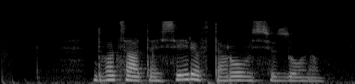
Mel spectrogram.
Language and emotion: Russian, neutral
